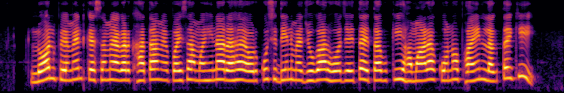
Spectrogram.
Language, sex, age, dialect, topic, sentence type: Magahi, female, 18-24, Southern, banking, question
